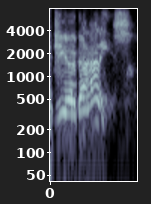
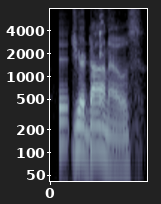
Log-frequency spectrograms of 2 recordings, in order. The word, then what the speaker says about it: Giordano's: And you got your Giordani's. I did get Giordani. Yeah, man. Now you even got me saying it wrong. Giordani's? Yeah, you got me because Giordano's.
